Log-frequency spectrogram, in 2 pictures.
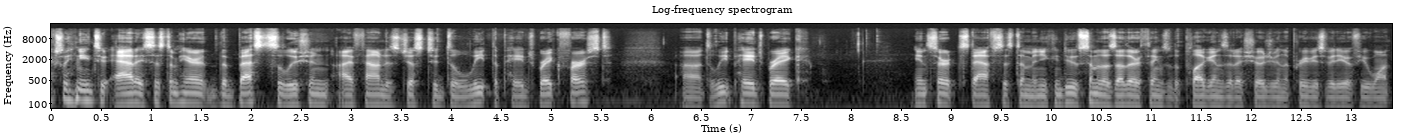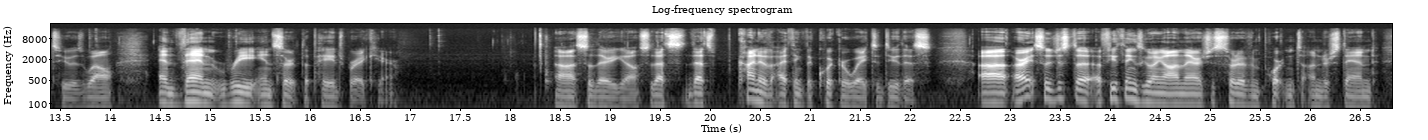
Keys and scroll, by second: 23.2 super+z, 23.7 super+z, 25.6 super+z.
